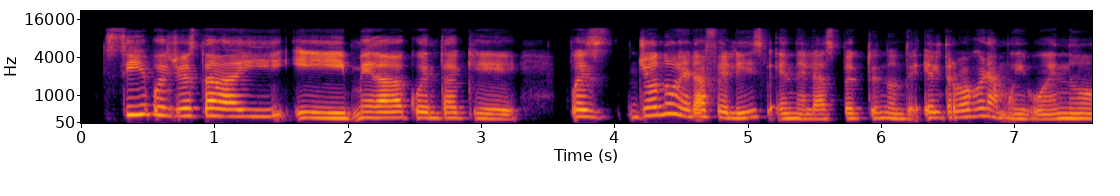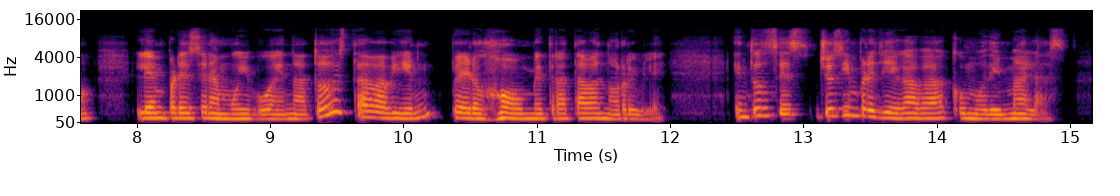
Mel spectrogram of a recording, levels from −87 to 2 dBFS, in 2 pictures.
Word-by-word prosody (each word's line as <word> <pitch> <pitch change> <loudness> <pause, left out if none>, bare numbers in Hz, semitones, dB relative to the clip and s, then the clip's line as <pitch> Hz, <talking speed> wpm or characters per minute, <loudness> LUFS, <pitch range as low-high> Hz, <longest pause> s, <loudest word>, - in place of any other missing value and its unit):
Sí, 310 +1 +3
pues, 290 -2 +1
yo 265 - +3
estaba 270 -1 +5
ahí, 245 +4 -1
y 190 -2 +5
me 200 +1 +3
daba 200 +1 +5
cuenta 195 -1 -1
que, 165 -3 -2 0.4
pues, 230 -2 +1
yo 275 +6 +2
no 345 +1 +2
era 245 -3 +3
feliz, 200 +1 -1
en 180 0 -1
el 165 0 -3
aspecto 165 +2 -3
en 195 - -5
donde 175 -2 -4
el 200 0 0
trabajo 225 +5 -1
era 250 -2 -1
muy 170 -1 -4
bueno, 175 +3 -2 0.3
la 190 - +3
empresa 190 0 0
era 180 - +1
muy 170 0 -1
buena, 160 0 -3
todo 275 - +2
estaba 215 - 0
bien, 185 +1 -2
pero 180 -3 +2
hom 175 -3 +3
me 175 0 -1
trataban 180 +2 -2
horrible. 160 -1 -6 0.5
Entonces, 230 -9 -2
yo - - 0
siempre 265 -4 -1
llegaba 185 -1 -1
como 175 -3 -3
de 160 0 0
malas, 170 -1 -4
185 Hz, 180 wpm, -20 LUFS, 175-230 Hz, 0.5 s, estaba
